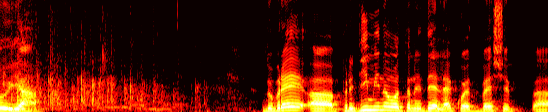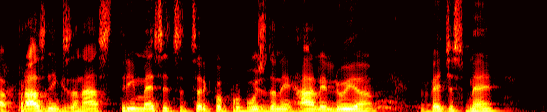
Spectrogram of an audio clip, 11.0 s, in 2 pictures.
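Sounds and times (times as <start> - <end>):
speech: 0.0 - 0.6, 2.6 - 10.6
audience applause: 0.0 - 2.1.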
